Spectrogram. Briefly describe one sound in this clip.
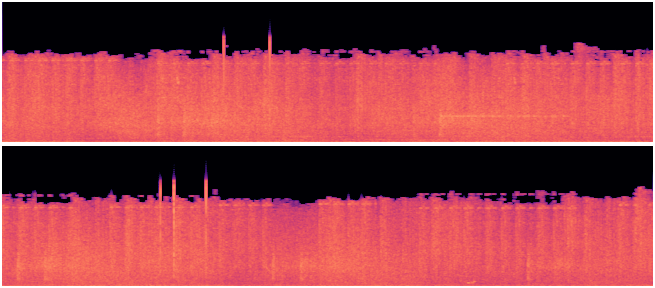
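Explosions rumble and boom in the background.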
